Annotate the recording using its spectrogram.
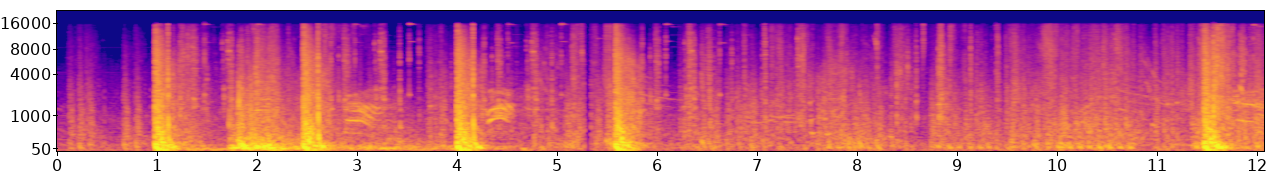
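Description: A rifle fires loud single shots that echo.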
